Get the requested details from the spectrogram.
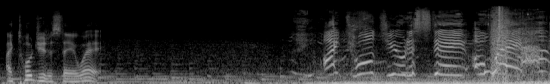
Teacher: we can hear the D plus y combination in told you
